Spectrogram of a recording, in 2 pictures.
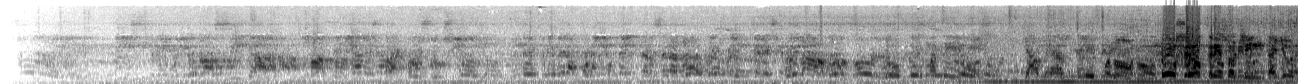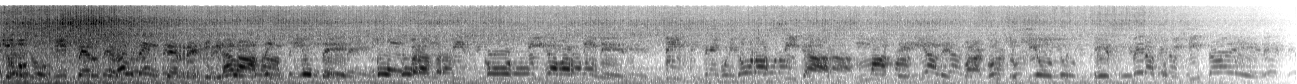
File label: Mexican Megaphone; Interior Crowds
